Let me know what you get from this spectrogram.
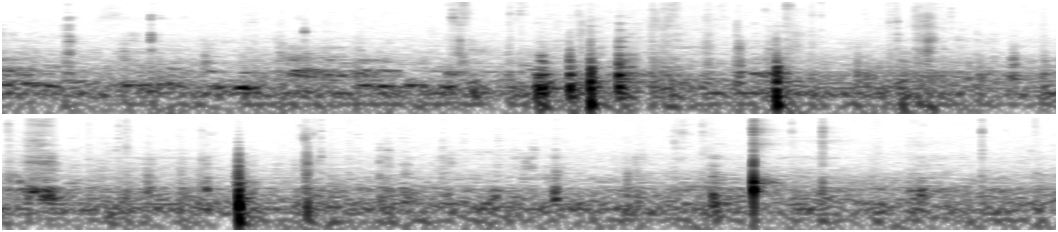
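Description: Close-miked chewing of a mouthful of biryani eaten by hand, with short wet mouth clicks and smacks scattered through, the sharpest about six and a half and nine seconds in.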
